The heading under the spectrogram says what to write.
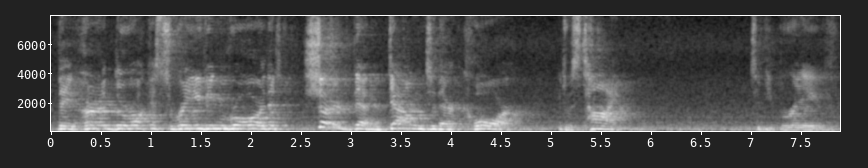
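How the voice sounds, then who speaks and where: A storyteller performing a rhyming children's book live, playful and dramatic, with drawn-out lines and asides. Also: medium pitch. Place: live performance room at a convention. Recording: roomy, distant live hall recording with noise.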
